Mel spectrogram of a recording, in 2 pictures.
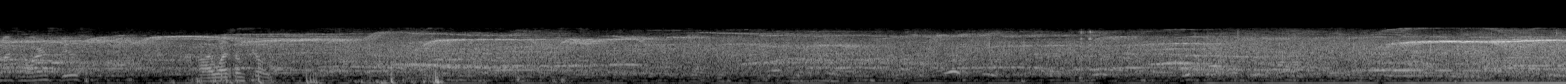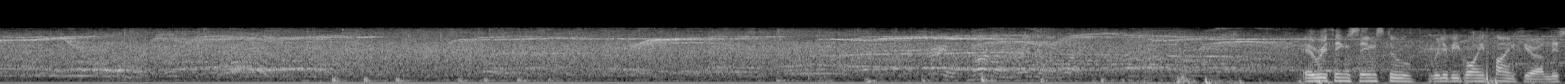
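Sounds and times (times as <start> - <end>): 
concert crowd applauding for an encore: 0.0 - 31.3
high whistles: 0.0 - 31.3
speech: 2.1 - 3.3, 28.8 - 31.3.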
